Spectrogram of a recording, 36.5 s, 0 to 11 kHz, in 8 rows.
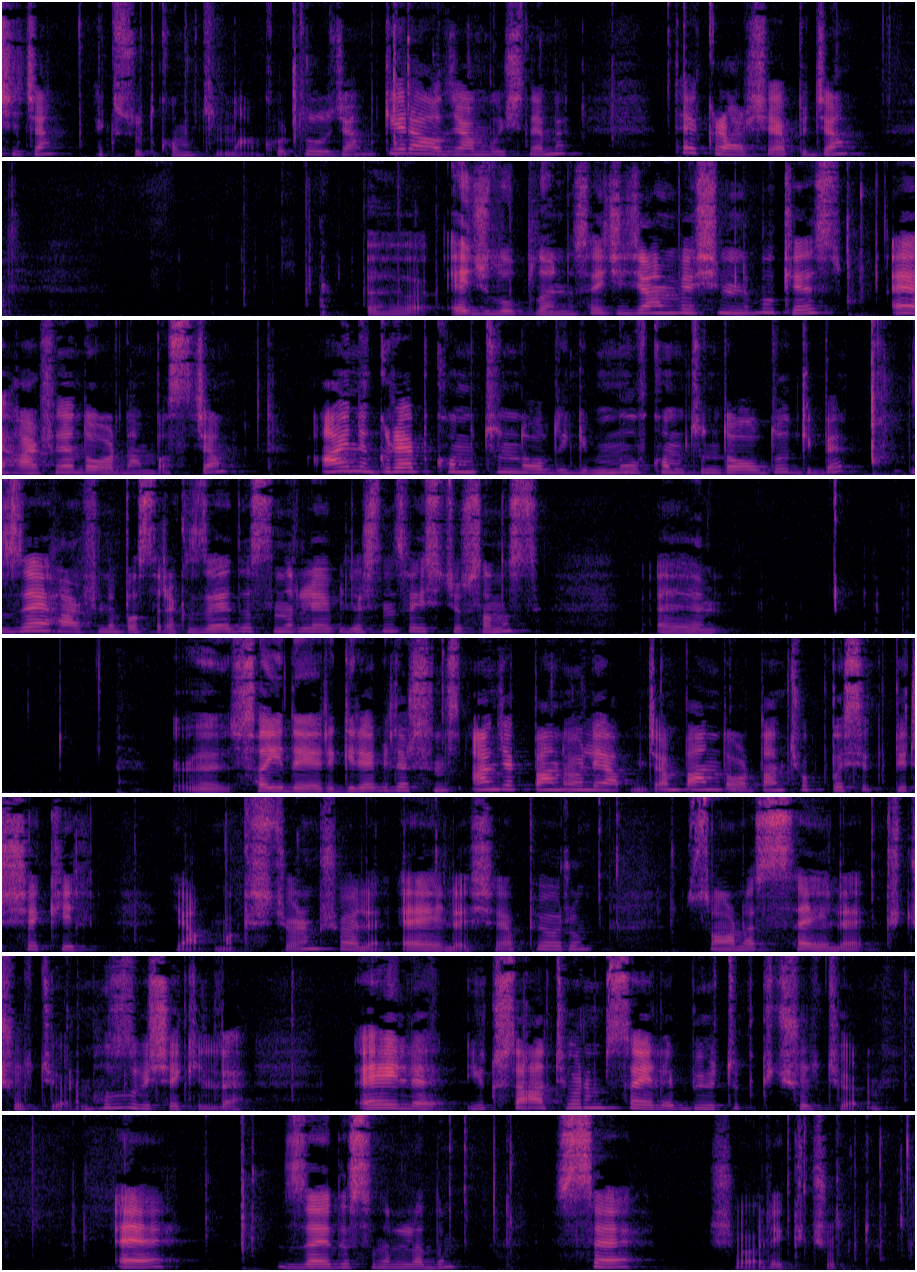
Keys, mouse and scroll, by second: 0.4-1.7 middle drag, 1.7 ctrl+z, 2.2 ctrl+z, 2.7 shift+middle click, 3.6 alt+click, 4.0-9.0 middle drag, 9.0 e, 21.0-21.8 shift+middle drag, 21.8 scroll down 2, 22.1-23.4 middle drag, 23.4 scroll up 1, 23.7 middle click, 24.4 e, 26.3 s, 27.7-32.5 shift+middle drag, 32.5 e, 34.7 s, 36.4-36.5 shift+middle drag.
